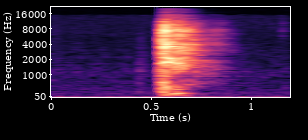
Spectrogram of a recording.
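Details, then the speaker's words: Coughing while speaking, a cough jokingly blamed for feeling sick; cough. "Man, I'm coughing here. Criticizing Sanji is literally making me sick."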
